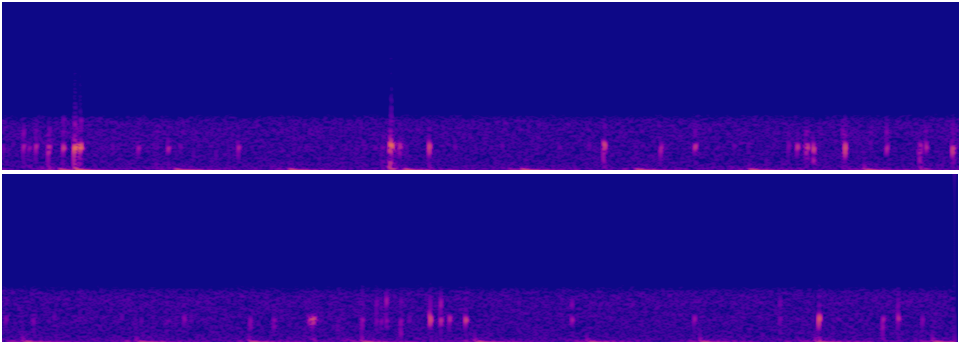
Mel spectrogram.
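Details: Low rumbling with frequent gurgles and brief squeaks over the belly, recorded with a Stemoscope stethoscope microphone after a large meal for ASMR: normal active bowel sounds, stomach growling.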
